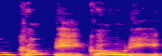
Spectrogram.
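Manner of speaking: squeaked out loud in a mocking tone. Describing a promo, imitating the wrestler mocking the crowd: The Rock's silly mocking voice. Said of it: "his silly little voice that he does when he makes fun of the crowd".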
